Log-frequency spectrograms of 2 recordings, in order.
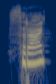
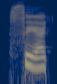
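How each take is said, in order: First: It is said in standard written Khmer form. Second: It is said in the Phnom Penh accent.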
